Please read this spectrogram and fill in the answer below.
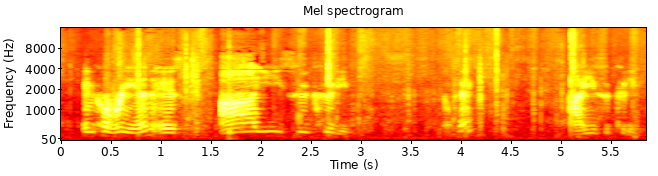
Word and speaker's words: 아이스크림: 아이스크림. 5 syllables. It's 2 syllables in English. Ice cream. 아이스크림. 5 syllables.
